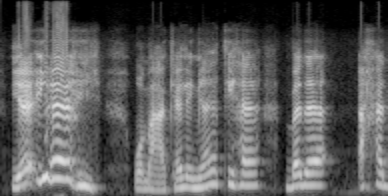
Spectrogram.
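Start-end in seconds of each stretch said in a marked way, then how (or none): 0.1-0.9 high, loud cry of horror; escalating alarm, almost shouted; horrified cry. A narrator's reading. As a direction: cry out aghast, pitch and volume leaping. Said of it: "في ارتياع مرددة".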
